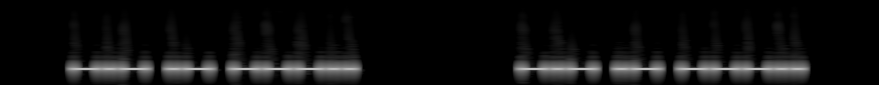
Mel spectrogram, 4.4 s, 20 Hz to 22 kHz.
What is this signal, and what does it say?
Morse code, heard as a keyed tone, about 30 wpm, 700 Hz. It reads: KA8 KA8
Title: USA Call Sign Prefixes - Repeated 2x - 30wpm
